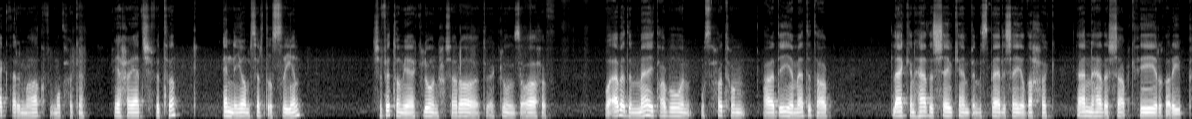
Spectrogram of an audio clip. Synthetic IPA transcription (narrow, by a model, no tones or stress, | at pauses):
ʔakθɑɾˤɪlmawɑːqɪ̥fɪlmʊd̪ˤħɑka | fiħajaːt̪ʃḁfɪt̪ha | ʔɪnːjoːmsɨɾt̪ɨsˤːiːn | ʃafɪt̪hʊmjakluːnħḁʃɑɾˤɑːt̪wja̰ːkluːnzɑ̰waːħɪ̰f | wɪ̰ʔa̰bad̪anmajɪt̪ʕa̰buːn | wsˤɨ̥ħːɪt̪hʊm | ʕaːd̪ɪjːamat̪ɪt̪ʕab̚ | laːkɪnɦaːðaʃːeːkʰaːnbɪnːɪsb̥a̰lɪʃeːðˤɑħːɪk | lɪ̰ʔa̰nːhaːðaʃːa̰ʕbkɪ̥θiːɾɣa̰ɾiːb̥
